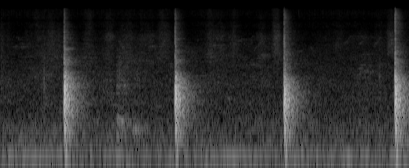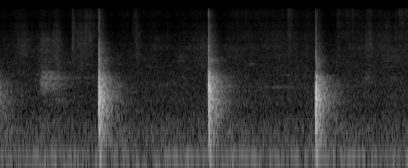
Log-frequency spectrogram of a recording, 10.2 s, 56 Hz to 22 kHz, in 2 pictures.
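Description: Cricket bat striking a ball in steady practice, seven sharp knocks about every 1.4 seconds. The hits come off the middle of the bat.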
